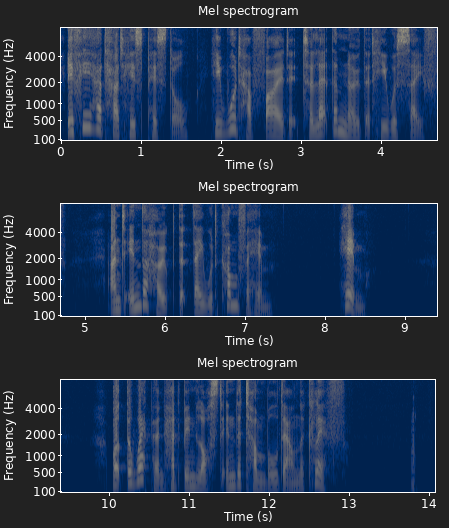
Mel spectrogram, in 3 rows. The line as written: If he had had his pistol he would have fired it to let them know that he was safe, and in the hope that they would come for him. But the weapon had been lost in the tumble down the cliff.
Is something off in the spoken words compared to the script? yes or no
yes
